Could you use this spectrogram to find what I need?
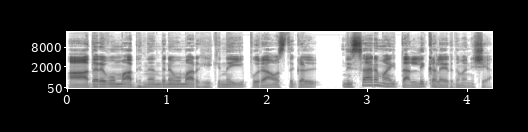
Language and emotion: Malayalam, disgusted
